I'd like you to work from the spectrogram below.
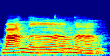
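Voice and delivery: slow, stretched-out repeat; slow approving echo. Real, not acted. Teacher repeating a pupil's answer, slowly. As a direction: draw the word out to confirm it.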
